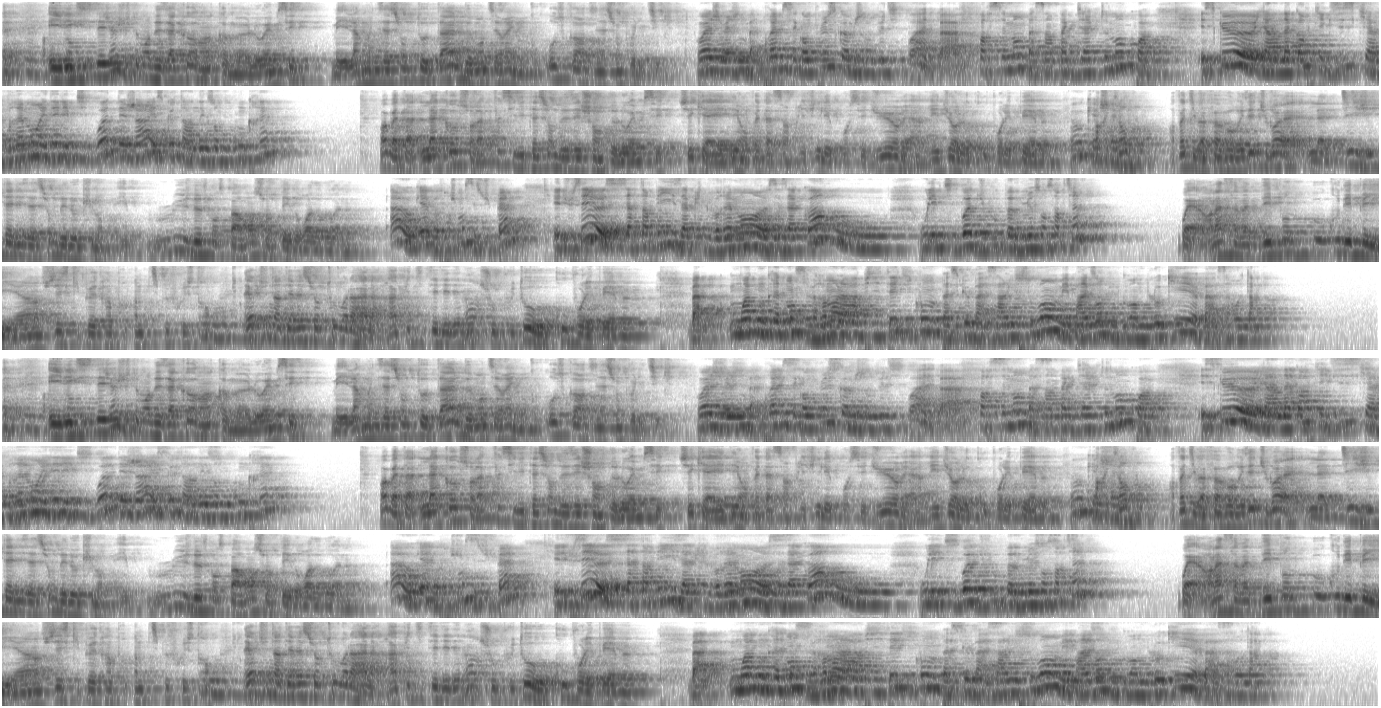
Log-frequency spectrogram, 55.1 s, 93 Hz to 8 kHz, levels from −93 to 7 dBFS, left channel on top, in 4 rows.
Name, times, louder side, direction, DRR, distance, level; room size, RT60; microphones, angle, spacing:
voice 1, 0.0-3.0 3.3-6.7 17.4-24.3 24.7-25.1 25.5-31.0 39.3-47.6, equal, 10° right, 2 dB, 3.6 m, -27 dB
voice 2, 7.0-16.4 24.5-24.9 31.4-32.7 33.0-38.4 43.3-44.1 48.2-48.3 48.6-53.8, equal, 35° left, 6 dB, 7.3 m, -25 dB
28.5 x 25.5 x 8.3 m, 0.84 s
head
